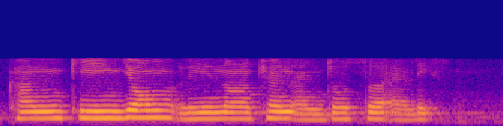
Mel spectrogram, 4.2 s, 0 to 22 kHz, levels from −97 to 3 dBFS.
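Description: No technical faults can be heard in the speech, which carries the ordinary telephone bandwidth with nothing above 3.9 kHz.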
